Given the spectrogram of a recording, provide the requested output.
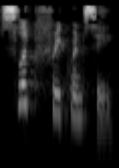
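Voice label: "slip frequency", English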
